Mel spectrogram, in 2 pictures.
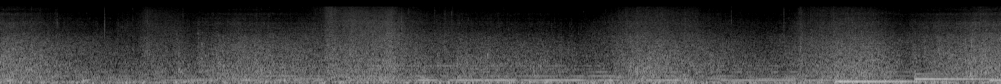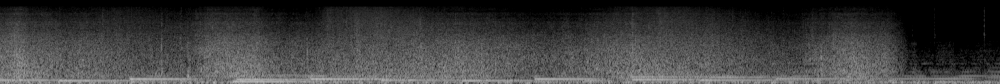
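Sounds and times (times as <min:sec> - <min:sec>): waves washing onto shore: 0:00.0 - 0:19.2
slow music of low notes: 0:00.0 - 0:20.0
wind: 0:00.0 - 0:20.0.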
